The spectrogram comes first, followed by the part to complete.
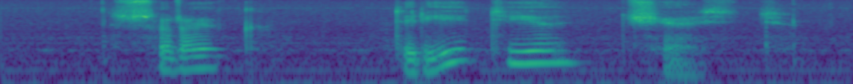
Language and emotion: Russian, sad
